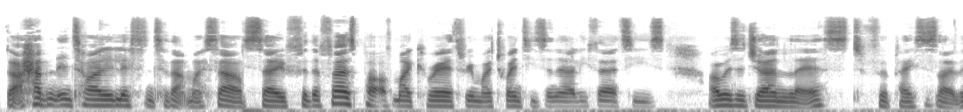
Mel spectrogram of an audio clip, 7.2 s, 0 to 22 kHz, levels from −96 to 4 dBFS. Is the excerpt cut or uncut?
cut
